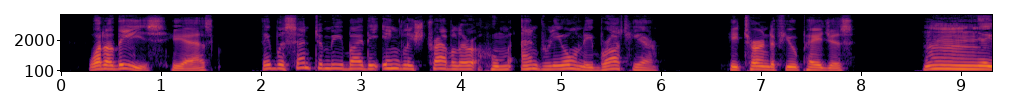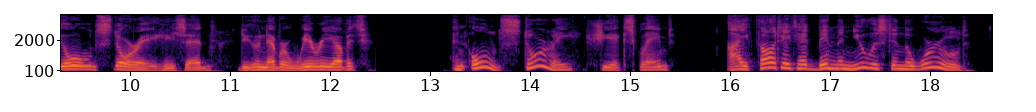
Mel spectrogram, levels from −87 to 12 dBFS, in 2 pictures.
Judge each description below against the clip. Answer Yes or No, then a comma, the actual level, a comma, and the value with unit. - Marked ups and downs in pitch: Yes, wide, 6.2 semitones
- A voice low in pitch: No, medium, 170 Hz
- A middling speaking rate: Yes, average, 160 wpm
